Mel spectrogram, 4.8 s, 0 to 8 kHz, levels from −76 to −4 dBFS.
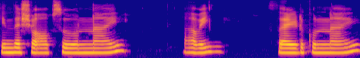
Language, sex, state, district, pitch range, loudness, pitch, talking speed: Telugu, female, Telangana, Mahabubabad, 190-205 Hz, -17 LUFS, 195 Hz, 75 wpm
